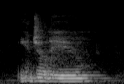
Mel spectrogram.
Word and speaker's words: Angelou: I'm a huge fan of Dr. Maya Angelou. Angelou, right? We just heard the pronunciation.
